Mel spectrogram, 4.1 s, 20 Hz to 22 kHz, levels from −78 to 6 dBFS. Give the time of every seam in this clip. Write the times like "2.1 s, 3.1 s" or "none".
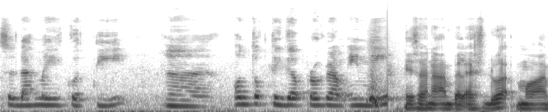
2.9 s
